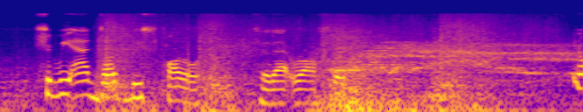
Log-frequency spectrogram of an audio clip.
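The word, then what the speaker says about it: Paarl: just going to say pearl it's not spelled Pearl it's spelled with two A's so it really should be pronounced parl but I'm just going to say pearl because that's clearly the intended name damn how it's spoked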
